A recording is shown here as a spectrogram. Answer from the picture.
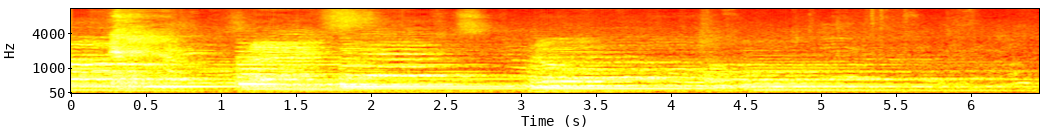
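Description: Choir singing the closing of a hymn in long, slow held chords that change about once a second, fading away toward the end.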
